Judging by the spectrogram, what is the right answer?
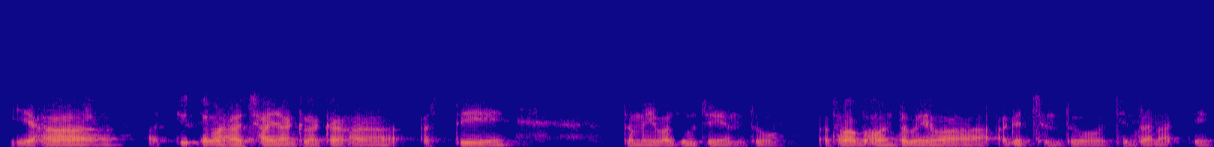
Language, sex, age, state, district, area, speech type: Sanskrit, male, 18-30, Karnataka, Uttara Kannada, rural, conversation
